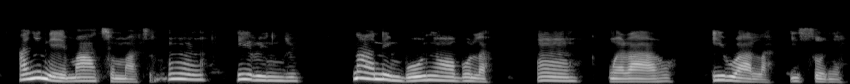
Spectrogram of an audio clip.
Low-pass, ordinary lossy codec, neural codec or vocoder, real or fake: 5.4 kHz; none; autoencoder, 48 kHz, 128 numbers a frame, DAC-VAE, trained on Japanese speech; fake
